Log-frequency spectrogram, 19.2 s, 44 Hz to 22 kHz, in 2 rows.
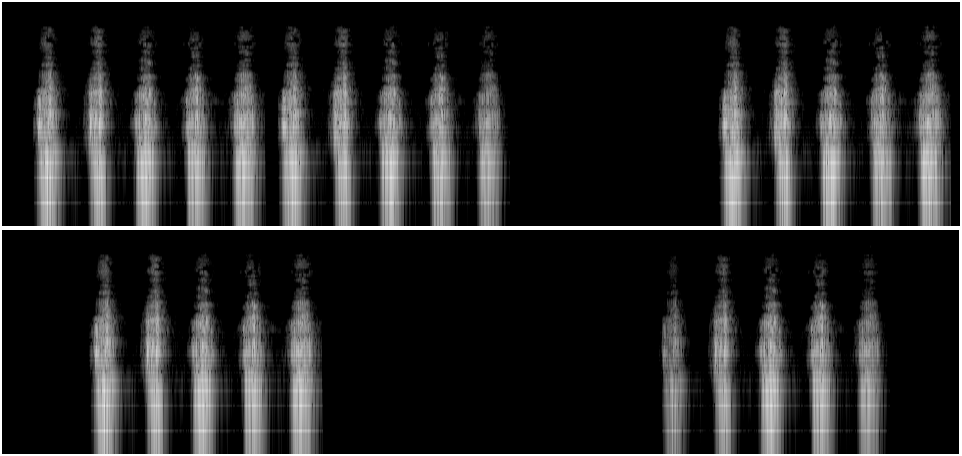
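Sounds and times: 
yak: 0.3 - 5.1, 7.2 - 9.5, 10.5 - 12.8, 16.2 - 18.5.

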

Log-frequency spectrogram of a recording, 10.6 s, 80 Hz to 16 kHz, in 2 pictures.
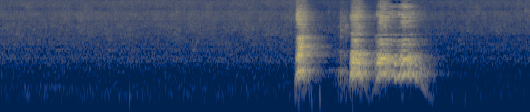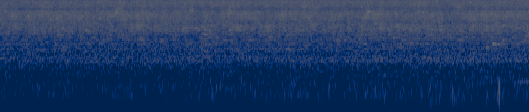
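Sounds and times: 
Akita dog barking: 3.0 - 4.4.

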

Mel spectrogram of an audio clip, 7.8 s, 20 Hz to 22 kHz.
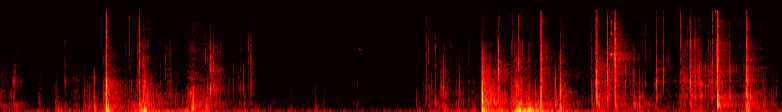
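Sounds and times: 
luggage suitcase being opened: 0.7 - 2.5, 4.3 - 7.6.

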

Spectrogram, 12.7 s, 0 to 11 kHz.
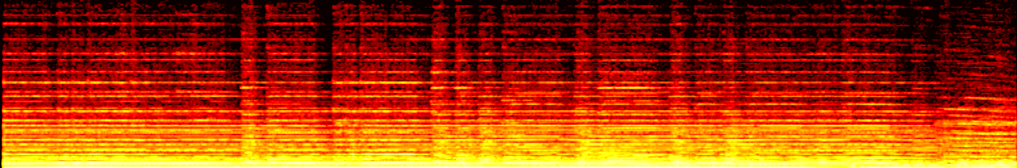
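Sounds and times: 
organ playing: 0.1 - 12.7.

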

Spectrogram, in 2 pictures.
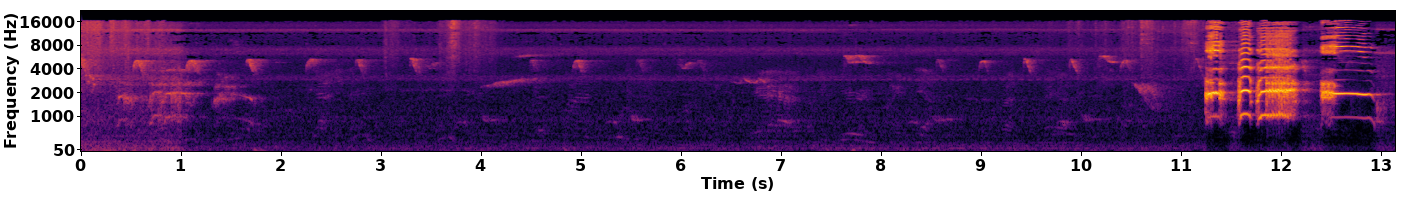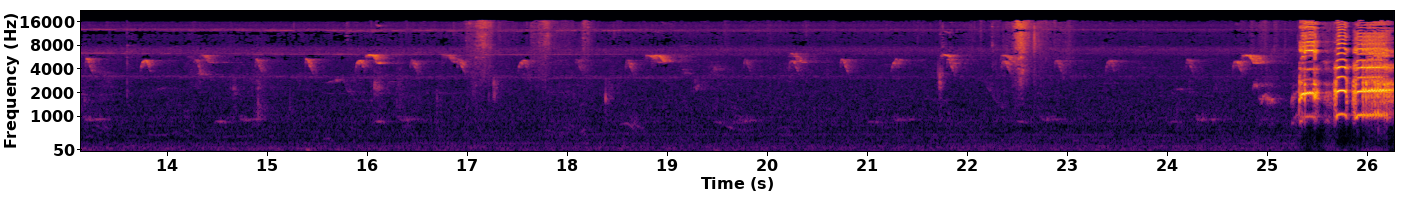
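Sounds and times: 
red junglefowl brief broken crow: 0.0 - 1.8, 11.2 - 13.3, 24.9 - 26.2
soft twittering from small birds: 0.0 - 26.2.

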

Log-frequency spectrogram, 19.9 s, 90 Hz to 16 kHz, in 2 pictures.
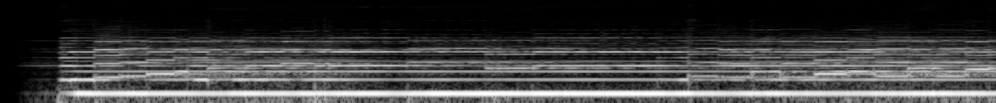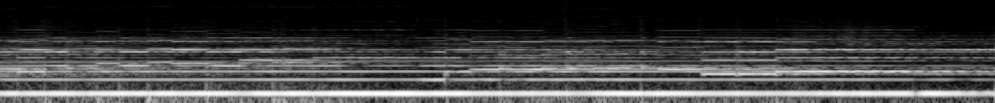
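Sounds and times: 
hurdy gurdy: 0.5 - 19.9.

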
